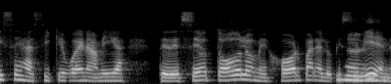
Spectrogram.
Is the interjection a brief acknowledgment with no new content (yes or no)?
no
